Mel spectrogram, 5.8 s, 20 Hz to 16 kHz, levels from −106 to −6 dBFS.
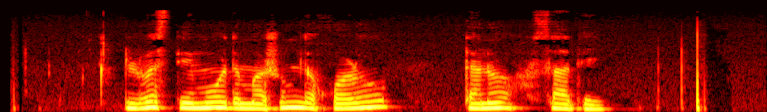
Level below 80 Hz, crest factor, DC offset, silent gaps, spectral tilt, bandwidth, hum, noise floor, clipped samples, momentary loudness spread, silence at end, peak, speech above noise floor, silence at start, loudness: -66 dBFS; 14 dB; under 0.1%; none; -10 dB/octave; 5.2 kHz; none; -68 dBFS; under 0.1%; 13 LU; 1.2 s; -10 dBFS; 46 dB; 0.95 s; -23 LUFS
